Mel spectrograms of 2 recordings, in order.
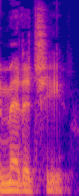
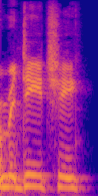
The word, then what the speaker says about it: Medici: have some sort of obsession with Catherine de' Medici. Or Medici, depending on how you say it.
